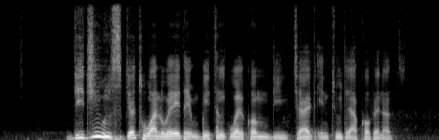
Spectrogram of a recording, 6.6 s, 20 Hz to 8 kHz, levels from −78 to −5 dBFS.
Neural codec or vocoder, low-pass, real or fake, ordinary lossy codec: codec, 16 kHz, 1 kbps, FunCodec, trained on Chinese and English, 50 frames a second; none; fake; none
